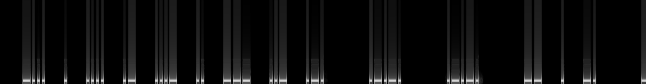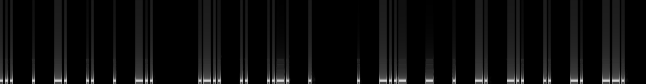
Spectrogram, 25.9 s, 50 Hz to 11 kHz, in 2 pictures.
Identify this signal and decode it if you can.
Morse code, heard as a keyed tone, about 25 wpm, spaced as for 15 wpm, 550 Hz. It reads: BEHAVIOUR <AR> <AR> MEN DENIED LIFE EXTENDING
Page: news-headlines-in-morse-code-at-15-wpm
